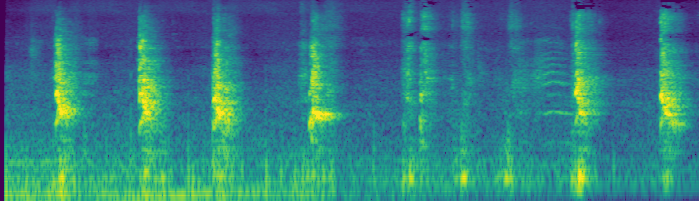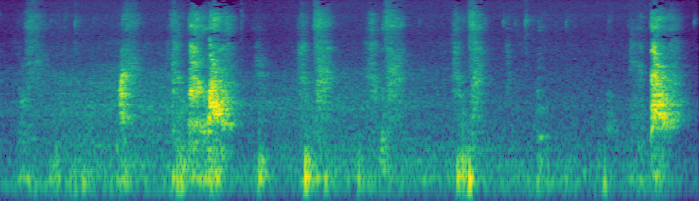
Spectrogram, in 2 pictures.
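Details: A Boston Terrier yells at a cat in sharp, irregular barks, often in quick pairs or short runs.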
